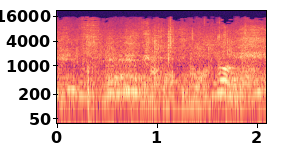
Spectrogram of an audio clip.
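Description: Indistinct talking: people's voices chatting in the background, too unclear to make out words.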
